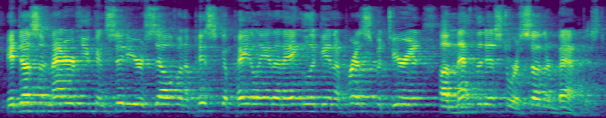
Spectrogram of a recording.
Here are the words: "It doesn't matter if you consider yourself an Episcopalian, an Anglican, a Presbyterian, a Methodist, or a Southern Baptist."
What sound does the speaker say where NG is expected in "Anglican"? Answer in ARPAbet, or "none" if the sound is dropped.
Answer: NG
